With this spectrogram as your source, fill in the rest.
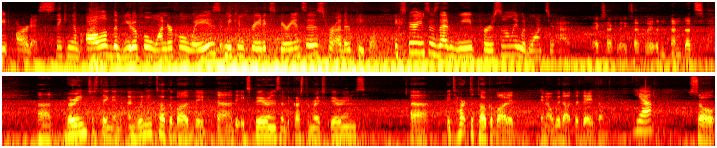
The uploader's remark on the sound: Recorded outside.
